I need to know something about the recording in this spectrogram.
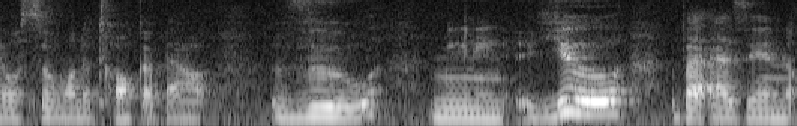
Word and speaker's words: vous: want to talk about Vu meaning you but as in multiple plural people so Vu um one quick way I remember is obviously it also rhymes with the English word u um and Vu uh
